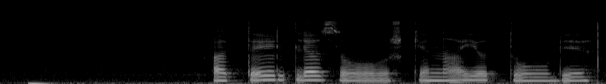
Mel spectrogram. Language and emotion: Russian, sad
